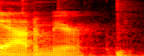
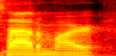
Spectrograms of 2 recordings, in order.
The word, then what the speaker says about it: Adomir: You guys pronounce Adomir? I say Adam. I'm pretty sure that's like the actual pronunciation. I could be wrong though. I used I used to think it's Adam Meyer. I don't know why, but I used to think it's Adomire.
